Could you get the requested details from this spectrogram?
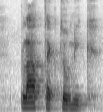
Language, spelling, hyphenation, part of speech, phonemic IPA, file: Dutch, plaattektoniek, plaat‧tek‧to‧niek, noun, /ˈplaː.tɛk.toːˌnik/, Nl-plaattektoniek.ogg
- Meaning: alternative form of platentektoniek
